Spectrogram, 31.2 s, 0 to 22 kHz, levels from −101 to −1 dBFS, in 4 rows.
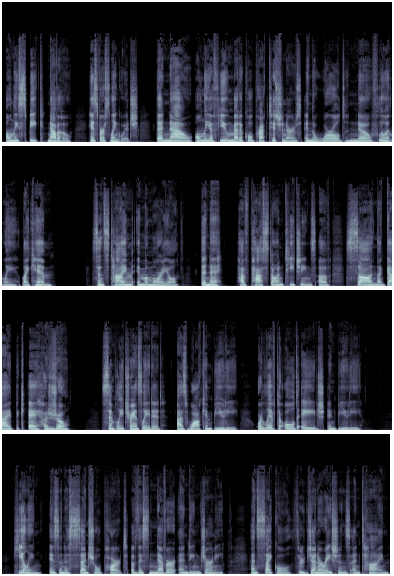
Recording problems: uneven, jittery; strongly; from 0.5 to 30 s

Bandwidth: 17 kHz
